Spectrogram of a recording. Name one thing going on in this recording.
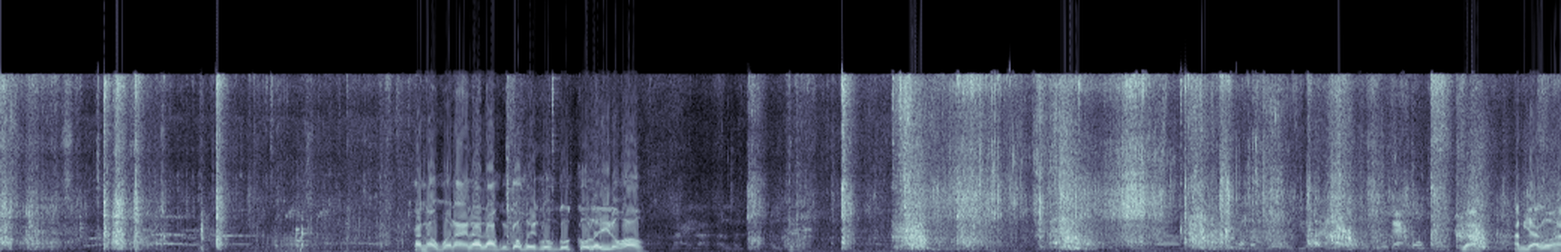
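Shovels scrape and crunch through wet gravel.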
